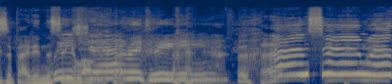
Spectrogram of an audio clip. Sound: laughter

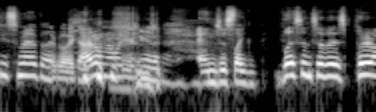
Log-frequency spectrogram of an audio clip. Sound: group chuckling

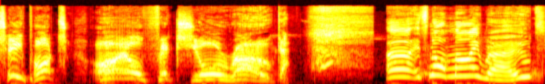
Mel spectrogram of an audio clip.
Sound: sniffs

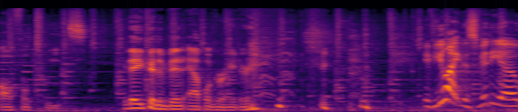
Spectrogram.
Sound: laughing

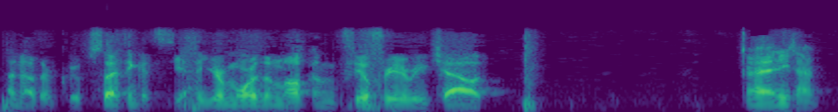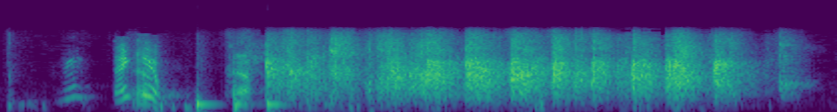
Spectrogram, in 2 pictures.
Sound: applause

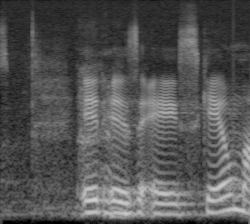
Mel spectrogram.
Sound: laughing

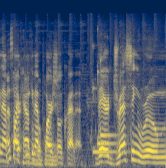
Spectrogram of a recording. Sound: notification beep

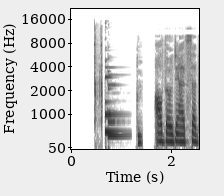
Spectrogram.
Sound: button push, computer sound

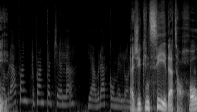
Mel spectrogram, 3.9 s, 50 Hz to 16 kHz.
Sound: foreign language 00:07:58

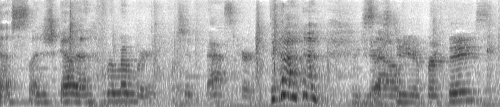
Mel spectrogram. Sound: laughs

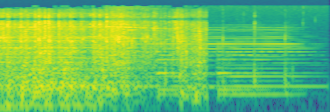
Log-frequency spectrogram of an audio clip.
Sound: none

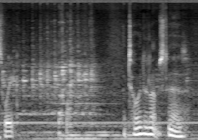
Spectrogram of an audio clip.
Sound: metal clanging

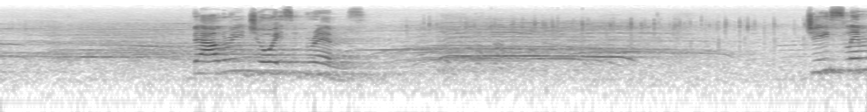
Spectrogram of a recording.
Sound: applause

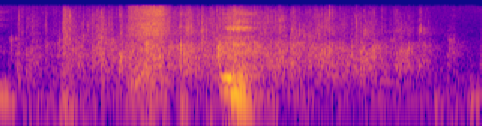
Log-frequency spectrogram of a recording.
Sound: applause

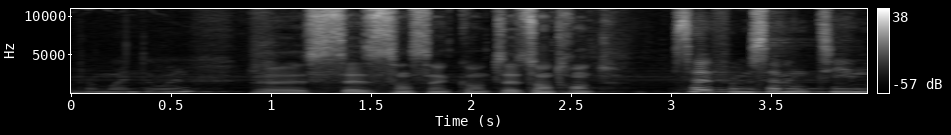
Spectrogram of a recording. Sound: speaking french

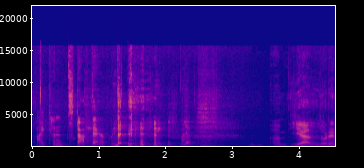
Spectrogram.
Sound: laughing

